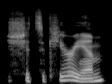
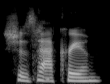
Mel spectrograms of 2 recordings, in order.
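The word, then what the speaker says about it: Schizachyrium: Schizocurium or Shizacrium. Schizacrium or Well, I mean, I've heard it both both ways. ways, yeah, the way it's spelled, it looks like Schizocurium to me, but I used to say Schizacrium.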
